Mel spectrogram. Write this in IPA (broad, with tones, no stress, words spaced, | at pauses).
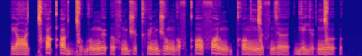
e˩ʕə˩ ǀʰʊ˥˩qʼu˥˩ɡ ɡ͡ǀo˩ɡ o˩ ŋʏ˥˩ʔɤ˩fnd͡ʒʏ˥˩ kʰʏ˥˩nd͡ʒo˥˩ŋɡɔ˩f kʼɔ˥˩fɔ˥˩l ŋʊ˩ɡkʰɔ˥˩ŋ ŋ͡ǀʏ˥˩fnzə˥˩ | ɡe˥˩jʏ˥˩ʔŋ͡ǀʊ˥˩ʔ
